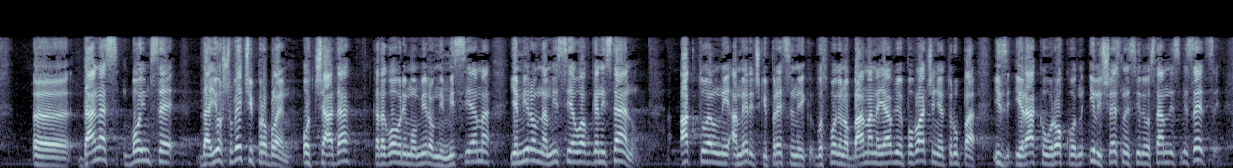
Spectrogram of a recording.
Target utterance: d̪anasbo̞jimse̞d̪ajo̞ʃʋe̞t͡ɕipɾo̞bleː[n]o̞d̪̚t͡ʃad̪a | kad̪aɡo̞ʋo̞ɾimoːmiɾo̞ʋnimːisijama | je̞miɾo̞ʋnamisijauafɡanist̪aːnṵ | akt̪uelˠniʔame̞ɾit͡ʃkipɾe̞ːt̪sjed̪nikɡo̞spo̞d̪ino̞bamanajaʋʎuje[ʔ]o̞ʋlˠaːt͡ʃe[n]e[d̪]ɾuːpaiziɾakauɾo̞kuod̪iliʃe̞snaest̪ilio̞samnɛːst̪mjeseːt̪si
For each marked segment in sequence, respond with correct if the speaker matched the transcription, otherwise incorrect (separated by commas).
incorrect, incorrect, incorrect, incorrect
